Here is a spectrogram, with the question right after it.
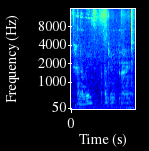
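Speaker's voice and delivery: Hanabi? in an Australian accent, HAN-uh-bee; Australian accent, flat a in Hanabi?. Shown as a demonstration. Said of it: "I'm saying it in an Australian accent".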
